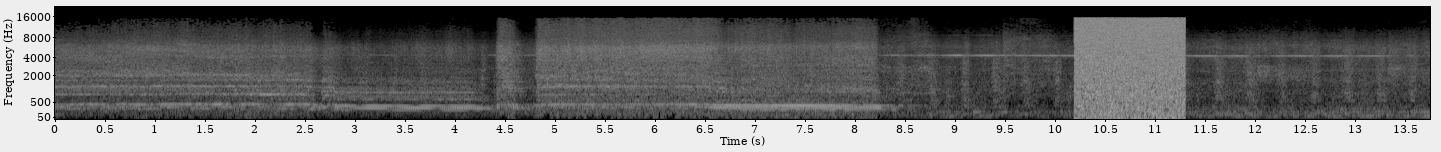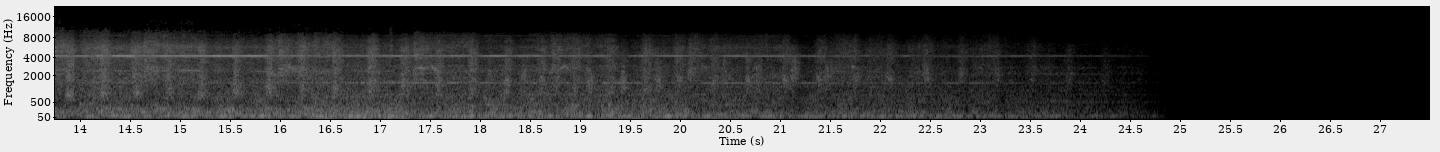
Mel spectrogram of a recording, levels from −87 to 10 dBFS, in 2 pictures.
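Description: From 10.19 to 11.30 s, samples built from the wrong bytes turn the audio into loud, harsh broadband noise, with a flat broadband spectrogram band.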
